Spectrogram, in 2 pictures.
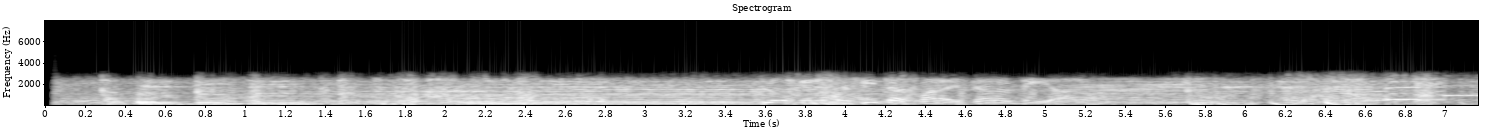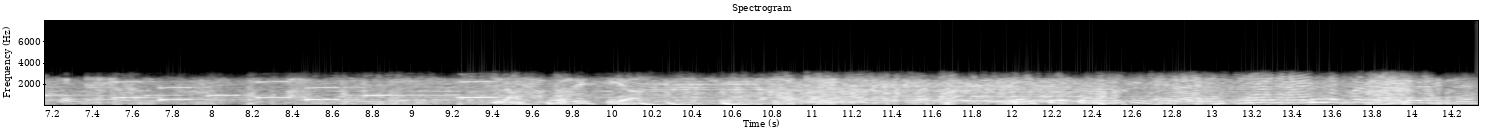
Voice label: news; 670 radio rebelde cuba

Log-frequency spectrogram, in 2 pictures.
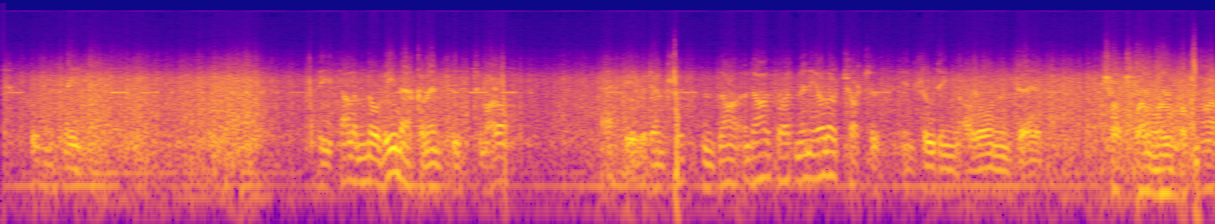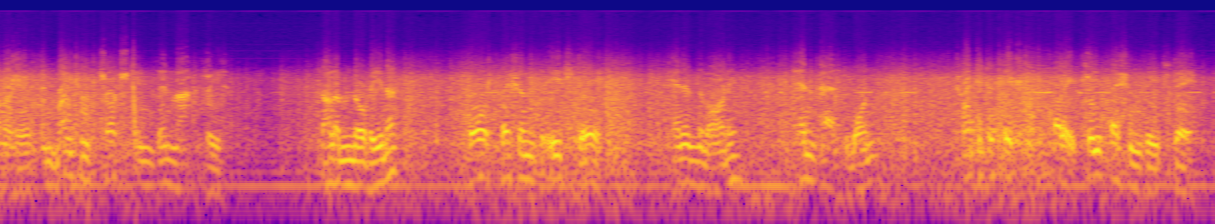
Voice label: radio luimni 2250khz; rec scotland

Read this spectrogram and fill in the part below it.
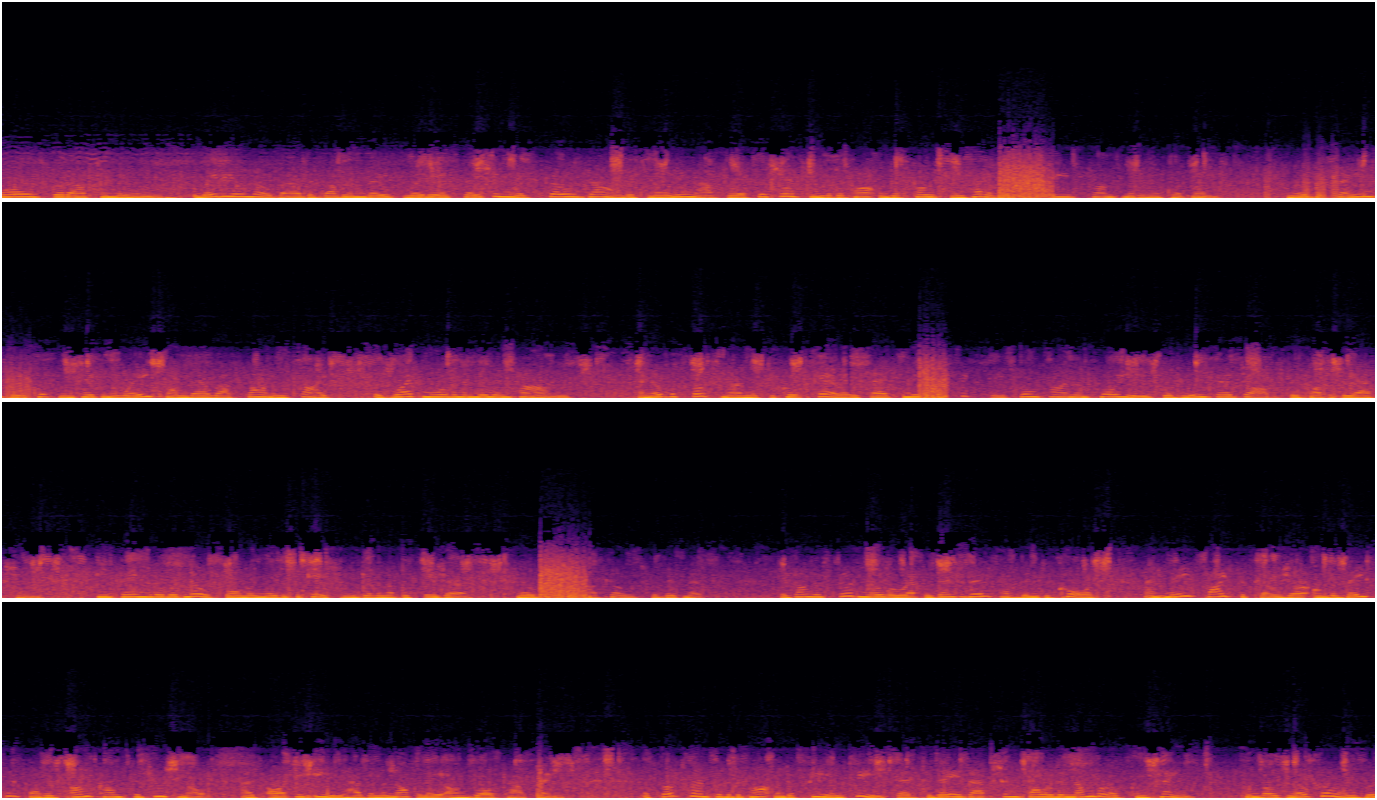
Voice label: raids south coast news; irish

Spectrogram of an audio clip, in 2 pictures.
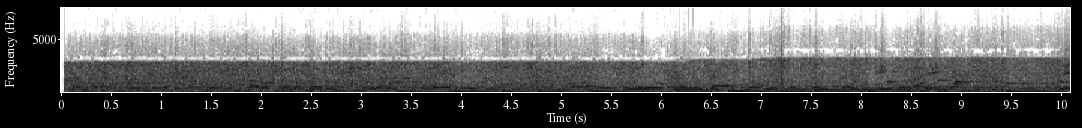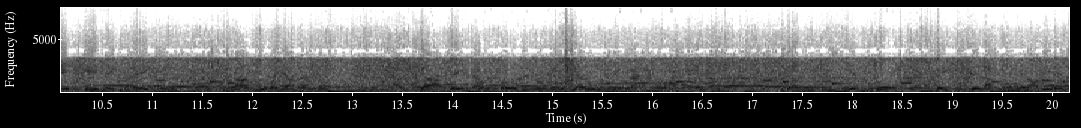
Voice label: radio; radio bayamo cuba

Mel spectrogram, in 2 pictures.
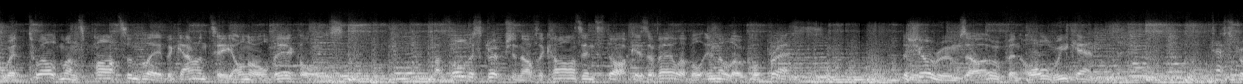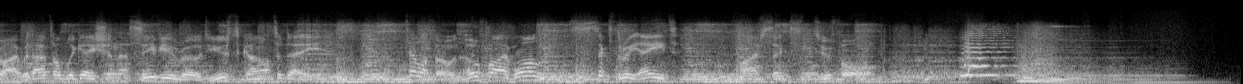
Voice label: advert, car sales; Merseyland Alternative Radio; Seaview Road Car Sales

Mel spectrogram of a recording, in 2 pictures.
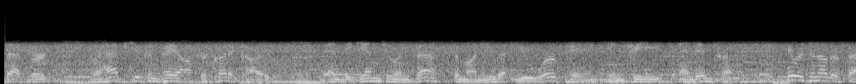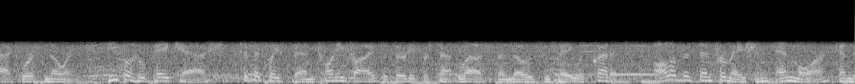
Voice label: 1300, mw dxing; wood

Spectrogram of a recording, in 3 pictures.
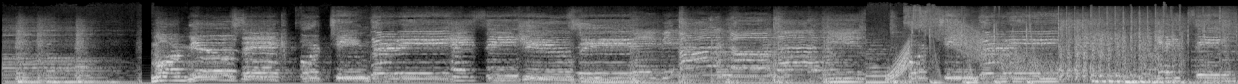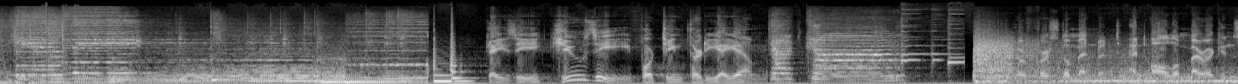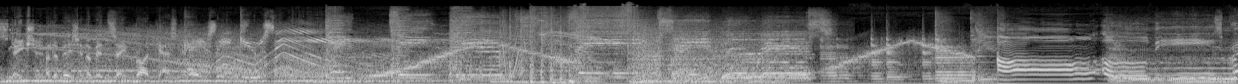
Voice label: a few voice overs and jingles; kzqz

